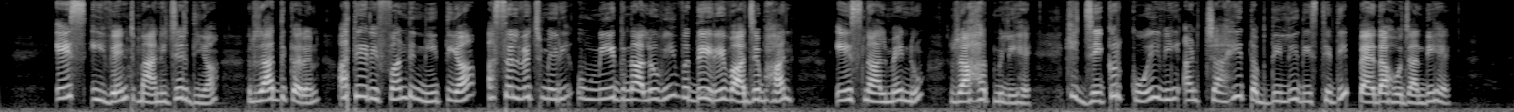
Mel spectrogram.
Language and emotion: Punjabi, surprised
